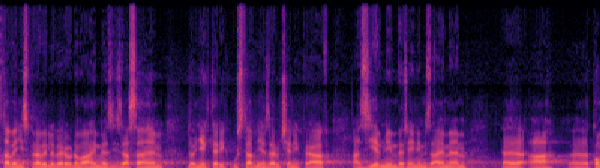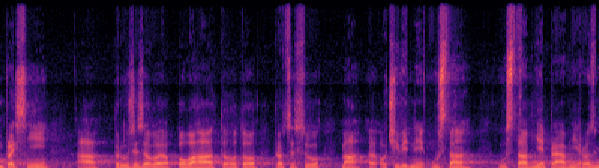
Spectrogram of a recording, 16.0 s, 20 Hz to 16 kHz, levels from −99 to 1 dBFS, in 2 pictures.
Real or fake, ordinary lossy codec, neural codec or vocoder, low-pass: fake; Opus, 24 kbps; vocoder, 44.1 kHz, 128 mel bands every 512 samples, BigVGAN v2; 14.4 kHz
